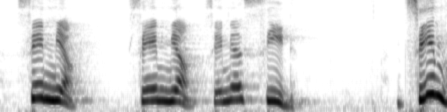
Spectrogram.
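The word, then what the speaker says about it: семя: The same way, sa, ye, ma, ya, and the stress is on ye, not on ya. So, ya is in unstressed. So, what happens is it is pronounced as semya.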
